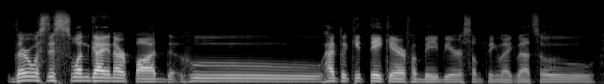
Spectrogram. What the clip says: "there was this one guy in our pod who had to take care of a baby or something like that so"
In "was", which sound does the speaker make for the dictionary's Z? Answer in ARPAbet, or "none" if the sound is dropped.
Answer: S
